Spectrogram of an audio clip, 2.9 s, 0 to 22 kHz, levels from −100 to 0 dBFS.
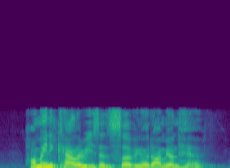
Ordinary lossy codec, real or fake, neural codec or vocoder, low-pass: none; real; none; none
